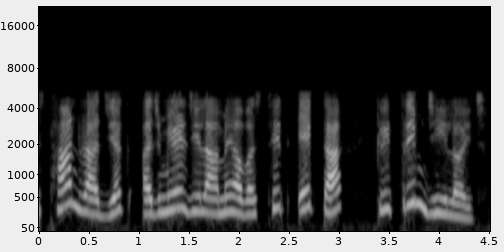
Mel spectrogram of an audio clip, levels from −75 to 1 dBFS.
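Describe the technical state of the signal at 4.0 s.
At 4.0 s the speech carries the same damage heard across the whole clip, which is likely Nellymoser compression. The sound is rough and hissy, with a smeared, underwater quality. Nothing is present above 5.3 kHz. The codec codes short blocks at a fixed, very low bit depth. Weaker bands get no bits and are refilled with noise, which makes the halo. The heavy damage fits a bitrate near 22 kbps.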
